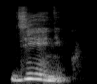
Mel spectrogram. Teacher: So G, if it's located at the end of the word, will be pronounced as K.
